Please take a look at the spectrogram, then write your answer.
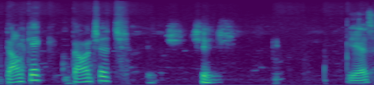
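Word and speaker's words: Dončić: Doncic could be the best player in the draft of all time.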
